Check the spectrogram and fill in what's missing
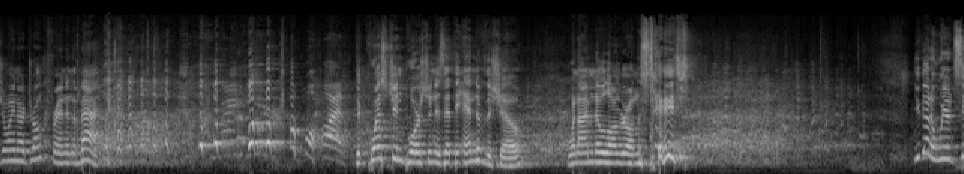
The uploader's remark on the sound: Live from the Improv in Tempe, AZ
